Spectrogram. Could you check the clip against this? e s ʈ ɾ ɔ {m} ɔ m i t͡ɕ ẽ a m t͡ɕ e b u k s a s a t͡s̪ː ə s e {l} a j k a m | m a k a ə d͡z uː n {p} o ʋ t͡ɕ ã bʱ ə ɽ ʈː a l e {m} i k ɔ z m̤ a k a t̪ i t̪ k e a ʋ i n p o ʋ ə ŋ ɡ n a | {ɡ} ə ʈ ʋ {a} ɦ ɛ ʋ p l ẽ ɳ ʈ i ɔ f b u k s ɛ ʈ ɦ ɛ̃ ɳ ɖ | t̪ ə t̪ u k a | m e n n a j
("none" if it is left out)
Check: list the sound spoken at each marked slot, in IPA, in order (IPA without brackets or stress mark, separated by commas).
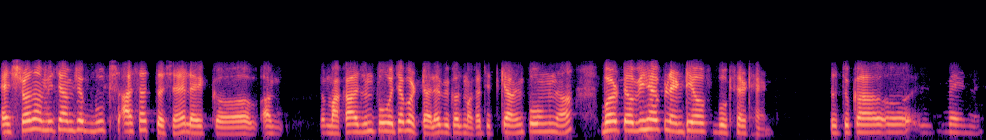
n, l, p, b, b, i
